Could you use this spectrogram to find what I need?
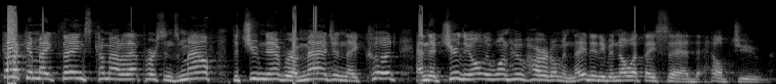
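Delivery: high, driving pulpit delivery; full-force preaching. Real, not acted. Preacher assuring church God speaks through people, fervent preaching. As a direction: preach it high, easing down at the end.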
